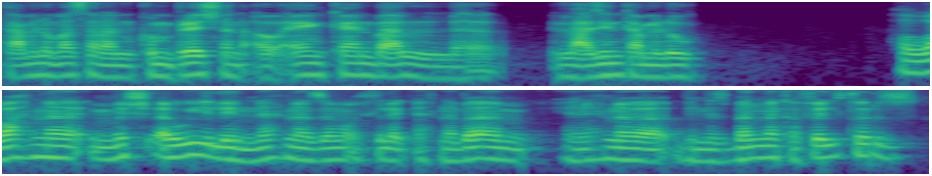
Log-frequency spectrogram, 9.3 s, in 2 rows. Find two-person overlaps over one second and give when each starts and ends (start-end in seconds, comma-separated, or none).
none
